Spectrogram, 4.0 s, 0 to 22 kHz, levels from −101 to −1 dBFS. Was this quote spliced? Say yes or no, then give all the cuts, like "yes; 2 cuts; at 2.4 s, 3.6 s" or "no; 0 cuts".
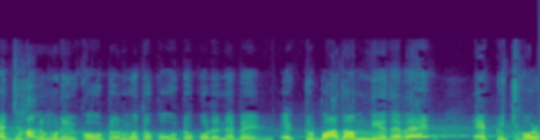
yes; 1 cut; at 2.0 s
